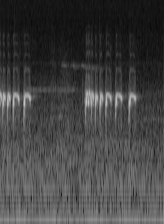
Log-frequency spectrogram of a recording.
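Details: Local zebra dove giving two bursts of rapid, soft cooing notes about a second apart, each ending in a slightly longer note, with a faint thin whistle between them.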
